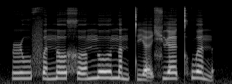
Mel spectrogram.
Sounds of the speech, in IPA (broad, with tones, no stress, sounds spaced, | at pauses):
ɻ u˧˥ f ə˧˥ n ɤ˧˥ x ɤ˧˥ n̪ o˥ ʊ̯ n̪ a˨ n t̪ j ɛ̰˨˩ ɕ ɥ ɛ˥ kʰ w ə˥˩ n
